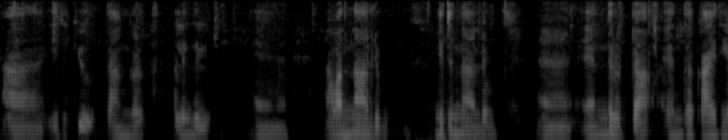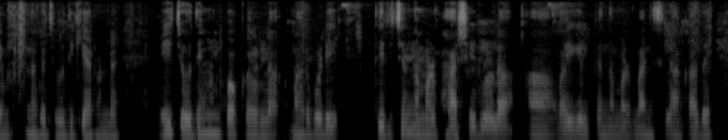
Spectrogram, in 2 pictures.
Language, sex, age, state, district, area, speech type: Malayalam, female, 45-60, Kerala, Kottayam, rural, spontaneous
